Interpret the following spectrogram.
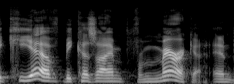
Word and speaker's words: Kyiv: last week is there's this now distinction between Kyiv and Kiev. Oh, Kyiv we went to that fire. The Russian word for the capital of Ukraine, Kyiv being the Ukrainian capital. And my position is I say Kyiv because I'm from America.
